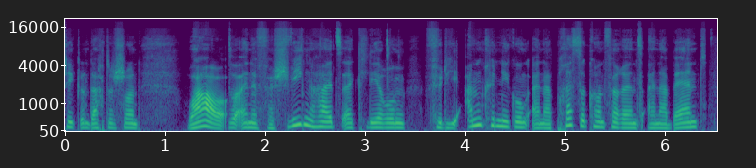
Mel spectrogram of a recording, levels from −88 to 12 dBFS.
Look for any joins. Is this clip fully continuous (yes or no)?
no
